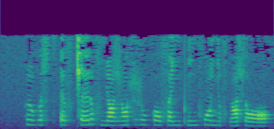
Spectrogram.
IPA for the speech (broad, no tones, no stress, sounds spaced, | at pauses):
k ə̃ ʊ̯ ɡ ʌ ɬ t͡sʼ ɛ f ǁ ɛ ɾ ə̃ f ɲ ɑ ɮ ɔ̃ ɬ ɮ u k ɔ f æ ɲ pʼ ĩ ɡ f ɔ̃ ɲ ə̃ f ɡ ɑ ɬ ɾ ɔ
